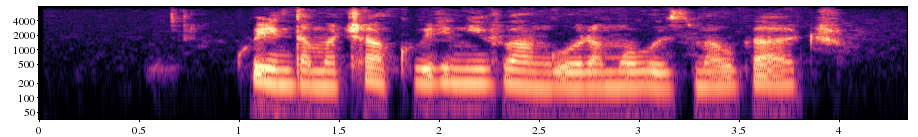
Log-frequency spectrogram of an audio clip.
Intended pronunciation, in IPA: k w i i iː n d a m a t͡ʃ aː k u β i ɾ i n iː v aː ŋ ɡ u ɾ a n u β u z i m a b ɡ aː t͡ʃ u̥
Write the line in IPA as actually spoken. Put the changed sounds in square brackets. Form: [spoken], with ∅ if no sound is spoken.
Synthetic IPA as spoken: k w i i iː n d a m a t͡ʃ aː k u β i ɾ i n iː v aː ŋ ɡ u ɾ a [m] u β u z i m a b ɡ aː t͡ʃ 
